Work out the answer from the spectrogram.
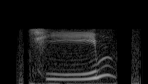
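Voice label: "cim2", Cantonese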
